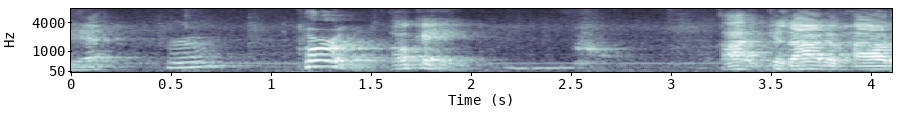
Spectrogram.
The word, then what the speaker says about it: Purim: Purim.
